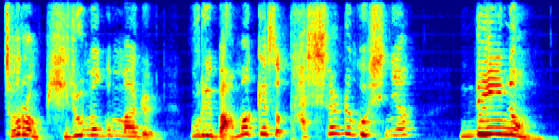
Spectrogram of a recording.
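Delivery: 네 이놈 yelled in full rage; furious outburst. Acted. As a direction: explode at the insolent boy. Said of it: "더욱 화가 나 입을 열었습니다".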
